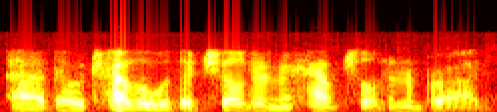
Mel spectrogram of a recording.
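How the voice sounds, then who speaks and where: A Mexican American man, an educator, explaining things earnestly in a measured way with thoughtful pauses. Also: sits low, vocal fry, no echo. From United States. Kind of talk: explanatory talk on radio. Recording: tinny phone-like radio audio.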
